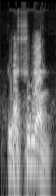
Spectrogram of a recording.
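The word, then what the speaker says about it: epsilon: তাহলে এডিএস কে আমরা এভাবে লিখতে পারি, এটাকে এক্সটেনশন কোএফিসিয়েন্ট বলে, ই ইপসিলন, এটার উচ্চারণ হলো ইপসিলন, ইপসিলন, ইপ, আমরা যে ইপ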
